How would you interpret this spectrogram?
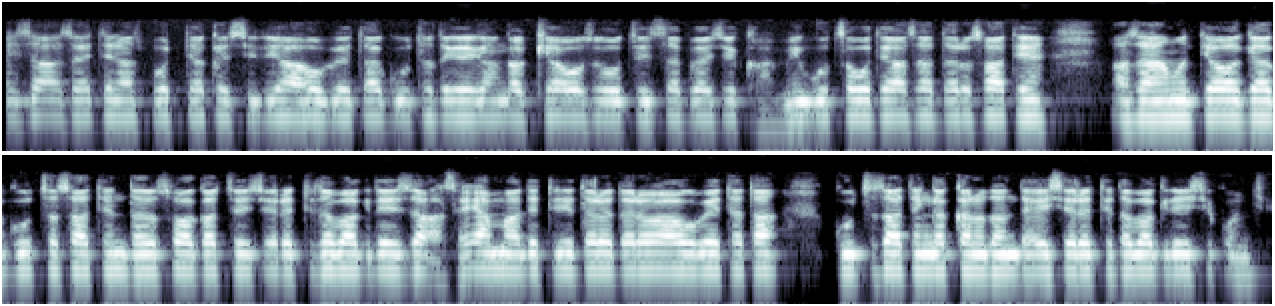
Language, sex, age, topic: Gamo, male, 25-35, government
